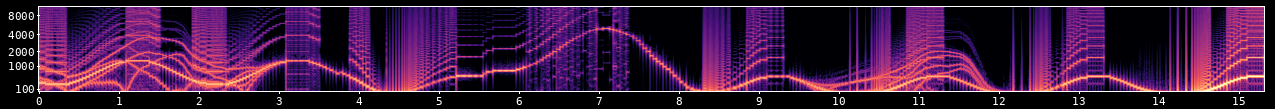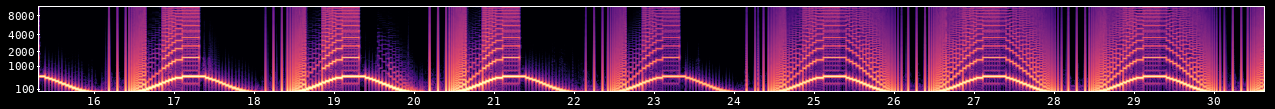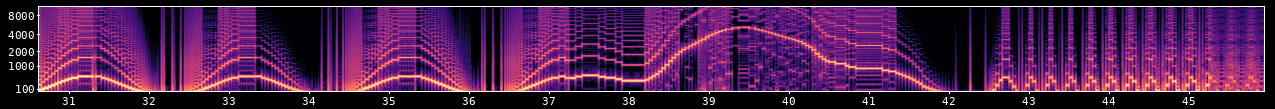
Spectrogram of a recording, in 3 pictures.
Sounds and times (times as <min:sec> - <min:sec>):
Effects unit: 0:00.0 - 0:45.9.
